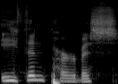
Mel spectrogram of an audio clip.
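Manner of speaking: put-on held-back laughter. Retelling how a mom scolded while fighting back laughs: imitating mom holding back laughter. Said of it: "trying her best to be serious".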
